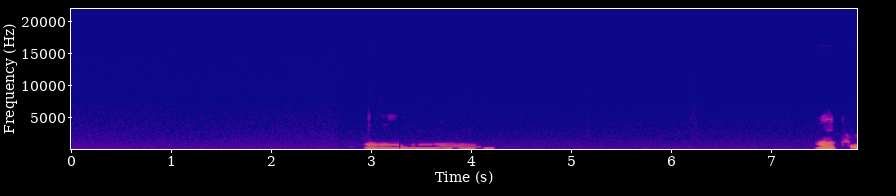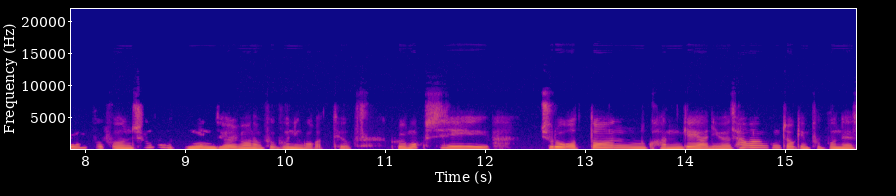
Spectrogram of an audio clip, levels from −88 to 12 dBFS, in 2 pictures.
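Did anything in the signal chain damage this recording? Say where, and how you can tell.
Yes. In the call-processing stage, the speech dips four times: 2.9 to 3.87 s, 4.04 to 4.26 s, 7.41 to 8.24 s and 8.56 to 9.38 s, sinking by about 10 to 20 dB. That's likely speech suppressed in double talk, with the echo canceller ducking the near talker while the far end spoke.

There's also an underrun with held sample in the driver or buffer stage at 3.27 to 3.29 s. The waveform freezes flat at its last value for 20 ms instead of dropping to zero. Around 20 ms of audio went missing.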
